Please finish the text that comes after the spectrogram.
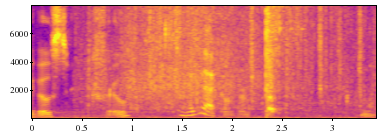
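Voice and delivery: ordinary talk, nothing marked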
